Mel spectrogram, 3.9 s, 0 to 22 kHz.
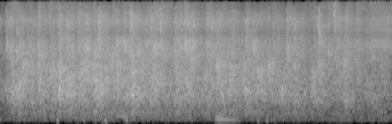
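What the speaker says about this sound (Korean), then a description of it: "하나님께 감사와 영광의 박수를 올려드립니다" A church congregation gives a sustained round of applause at a 16th-anniversary worship service, a dense, even wash of many hands clapping that fades slightly toward the end.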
